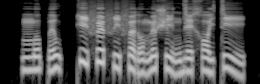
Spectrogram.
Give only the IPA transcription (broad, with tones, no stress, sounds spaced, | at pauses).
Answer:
m o˧˥ p ɘ˩˧˩ w kː i˥˧ f ø˥ f i˥˧ f œ˥˩ ɾ o˩˧˩ m ø˥ ʃ i˥˩ n d e˥˧ x ɔ˥˧ j t i˥˩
